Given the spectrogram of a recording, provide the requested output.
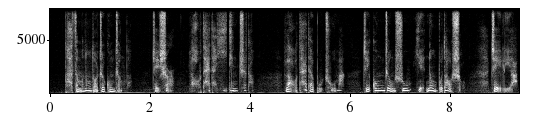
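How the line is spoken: Low voice. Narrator (Chinese): 低声说

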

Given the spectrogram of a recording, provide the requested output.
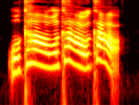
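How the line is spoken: Alarmed shouting. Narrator (Chinese): 嘴里喊着

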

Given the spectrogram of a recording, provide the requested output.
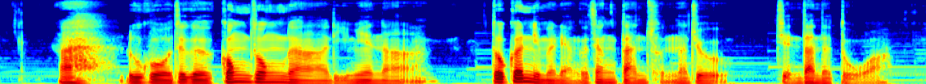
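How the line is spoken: Sighing wistful speech. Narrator (Chinese): 叹了口气 他就说

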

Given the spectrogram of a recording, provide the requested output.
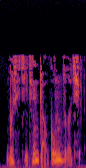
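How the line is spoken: Choked, sobbing. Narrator (Chinese): 他哽咽着说

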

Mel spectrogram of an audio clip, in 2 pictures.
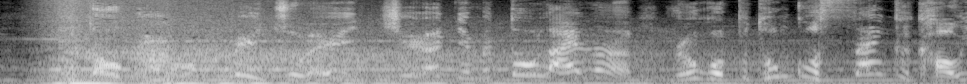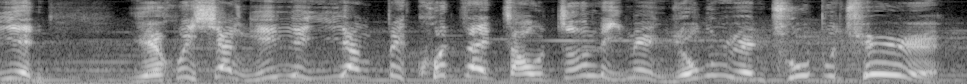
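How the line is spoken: Furious roaring shout. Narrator (Chinese): 史瑞克发出了怒吼的声音，大叫一声

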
